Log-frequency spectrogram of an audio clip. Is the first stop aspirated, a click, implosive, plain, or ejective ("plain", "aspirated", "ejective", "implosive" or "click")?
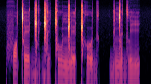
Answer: click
